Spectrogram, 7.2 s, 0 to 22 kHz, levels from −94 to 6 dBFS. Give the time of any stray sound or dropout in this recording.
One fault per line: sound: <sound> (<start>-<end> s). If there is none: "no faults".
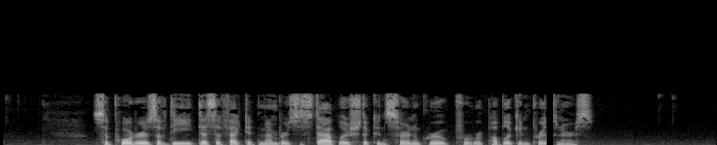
sound: dropout (5.5-5.5 s)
